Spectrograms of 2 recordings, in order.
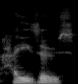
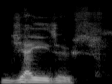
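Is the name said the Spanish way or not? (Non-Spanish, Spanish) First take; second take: Spanish; Non-Spanish. First: The name is said the Spanish way. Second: The name is not said the Spanish way. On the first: This is the familiar pronunciation. The speaker calls it wrong. "we're used to the Spanish sort of Jesus" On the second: This is how the player says his own name. The speaker calls it right. "He pronounced it Jesus"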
